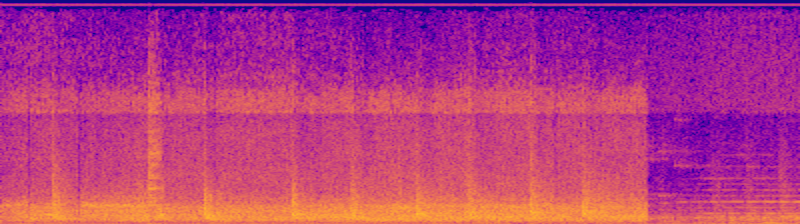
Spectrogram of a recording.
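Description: Sledgehammers striking hot steel as a boiler patch is worked by hand, a blow about every half second over a steady workshop din. The noise cuts off suddenly about six and a half seconds in, and music with sustained tones takes over.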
